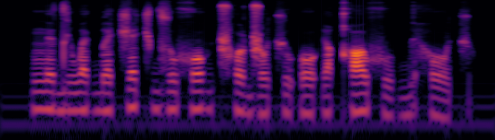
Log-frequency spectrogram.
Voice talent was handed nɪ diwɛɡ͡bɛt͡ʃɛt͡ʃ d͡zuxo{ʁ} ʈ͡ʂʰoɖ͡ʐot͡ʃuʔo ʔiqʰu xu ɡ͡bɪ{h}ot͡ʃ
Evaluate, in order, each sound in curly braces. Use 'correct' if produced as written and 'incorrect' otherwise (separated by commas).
incorrect, correct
